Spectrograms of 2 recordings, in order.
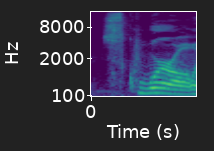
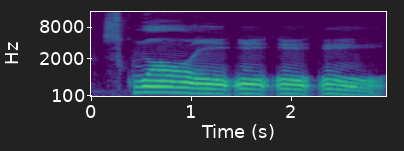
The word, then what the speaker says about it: squirrel: dark l o squir lift the tongue up for the r and then create tension in the back for the dark l almost as if you're pronouncing an o sound squirrel squirrel squeal stop squealing squee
